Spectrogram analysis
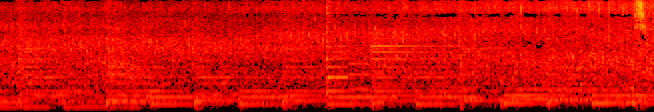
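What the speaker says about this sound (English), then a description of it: "The trail crosses a creek here." Creek water flowing across a trail in a Grand Canyon side canyon, a steady, soft babbling rush with no voices.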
